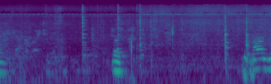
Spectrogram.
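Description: Onions, garlic, ginger and chilli frying in oil in a cooking pan, with a steady sizzle while a spoon stirs them, clicking and scraping against the pan several times.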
